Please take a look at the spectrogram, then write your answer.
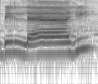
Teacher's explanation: لام کو آپ نے باریک کرنا ہے اور مضبوطی کے ساتھ اس لیے کرنا ہے کہ اس کے اوپر شد ہے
